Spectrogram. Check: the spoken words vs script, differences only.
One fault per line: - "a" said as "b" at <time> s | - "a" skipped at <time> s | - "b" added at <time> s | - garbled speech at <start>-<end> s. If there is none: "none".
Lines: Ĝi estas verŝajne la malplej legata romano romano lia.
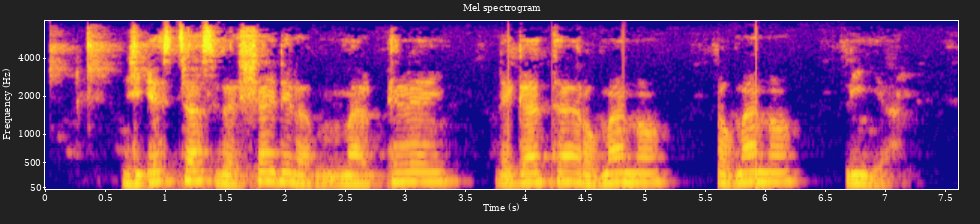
none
